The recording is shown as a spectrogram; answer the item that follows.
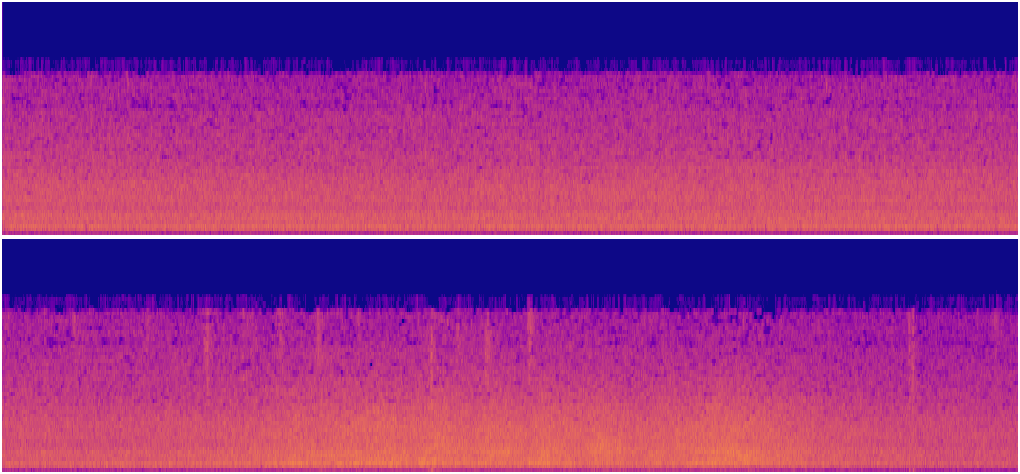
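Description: A large football stadium crowd just before kickoff forms a steady, dense roar that swells louder toward the end, with a commentator's voice over it.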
